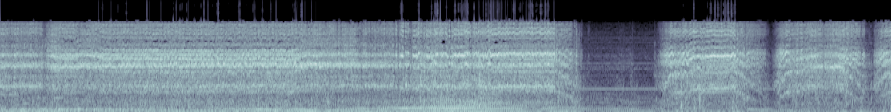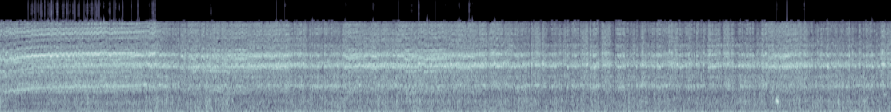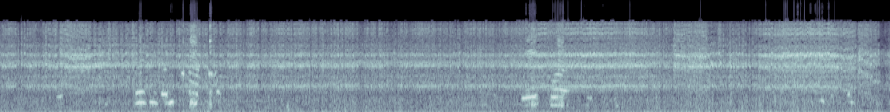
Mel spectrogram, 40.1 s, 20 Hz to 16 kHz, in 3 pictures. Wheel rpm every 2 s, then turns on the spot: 220, 210, 230, 200, 50, 130, 160, 220, 220, 220, 230, 230, 230, 230, 230, 230, 230, 230, 220, 170.
none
